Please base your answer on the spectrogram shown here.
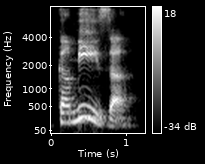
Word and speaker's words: camisa: Which one is sílaba tônica? Camisa. Me. Right? Yes, me. So camisa. Me is the stressed syllable. And here, how many syllables have we got? 3. Ca, mi, za. So this syllable right here is the stressed syllable, me.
